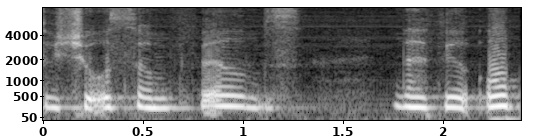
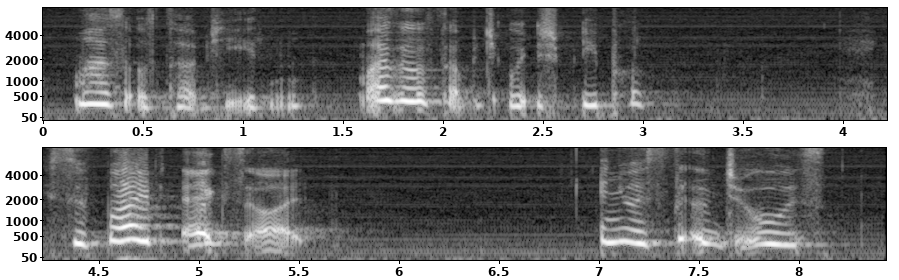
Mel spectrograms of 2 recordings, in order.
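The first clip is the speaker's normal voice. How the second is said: crying, tearful voice, pitched higher; 4 semitones higher than usual. Blessing the people after long exile, crying while speaking. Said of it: "Forgive me for my tears".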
